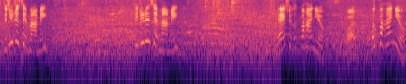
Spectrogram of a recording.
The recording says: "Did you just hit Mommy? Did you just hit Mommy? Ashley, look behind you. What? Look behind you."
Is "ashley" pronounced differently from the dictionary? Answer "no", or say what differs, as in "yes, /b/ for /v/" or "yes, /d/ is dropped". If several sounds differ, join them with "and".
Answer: yes, /l/ is dropped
